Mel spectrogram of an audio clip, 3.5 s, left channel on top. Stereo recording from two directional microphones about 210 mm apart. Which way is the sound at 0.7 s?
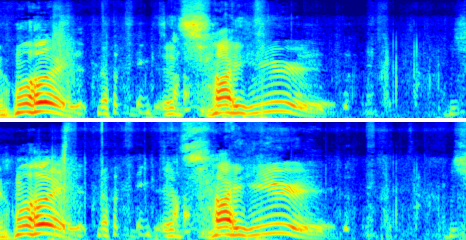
15° right (ahead or behind).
